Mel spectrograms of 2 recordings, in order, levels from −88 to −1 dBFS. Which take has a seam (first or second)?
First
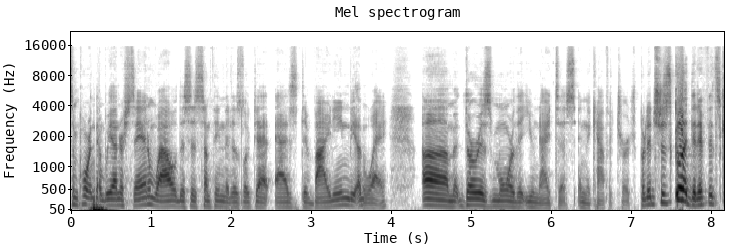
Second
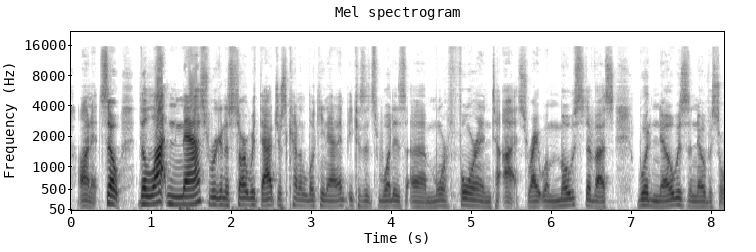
first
